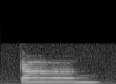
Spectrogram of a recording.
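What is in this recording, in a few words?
"gaang1", Cantonese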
